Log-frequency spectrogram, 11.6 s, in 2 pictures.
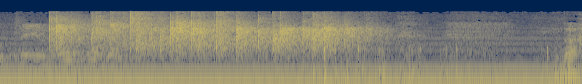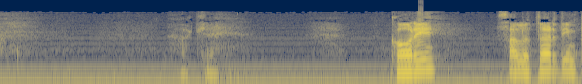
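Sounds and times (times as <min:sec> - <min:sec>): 
low constant hum: 0:00.0 - 0:11.6
crowd applauding: 0:00.4 - 0:04.0
speech: 0:09.8 - 0:11.6.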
